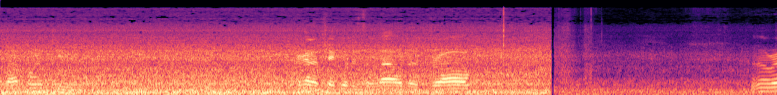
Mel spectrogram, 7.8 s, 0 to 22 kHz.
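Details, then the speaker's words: Downflow furnace blower in an office building at 85°F, after the blower motor issue was fixed and reassembled; refrigerant flowing, supply air 69°: a smooth steady airy rush with no rattle, squeal or hum before it shuts off. Healthy blower. "go ahead and test it out again refrigerant is flowing and blowers on"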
